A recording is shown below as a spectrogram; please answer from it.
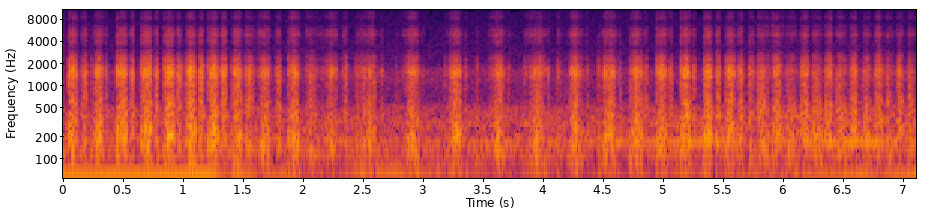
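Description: The tip of a ballpoint pen scratches short hatching strokes on the lips of a portrait drawn on a thin white paper sheet. It makes a rapid, uneven run of soft, dry scratches, with brief pauses between bursts of strokes. Each scratch is quick and close, with a light papery rasp and a faint low hum beneath.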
